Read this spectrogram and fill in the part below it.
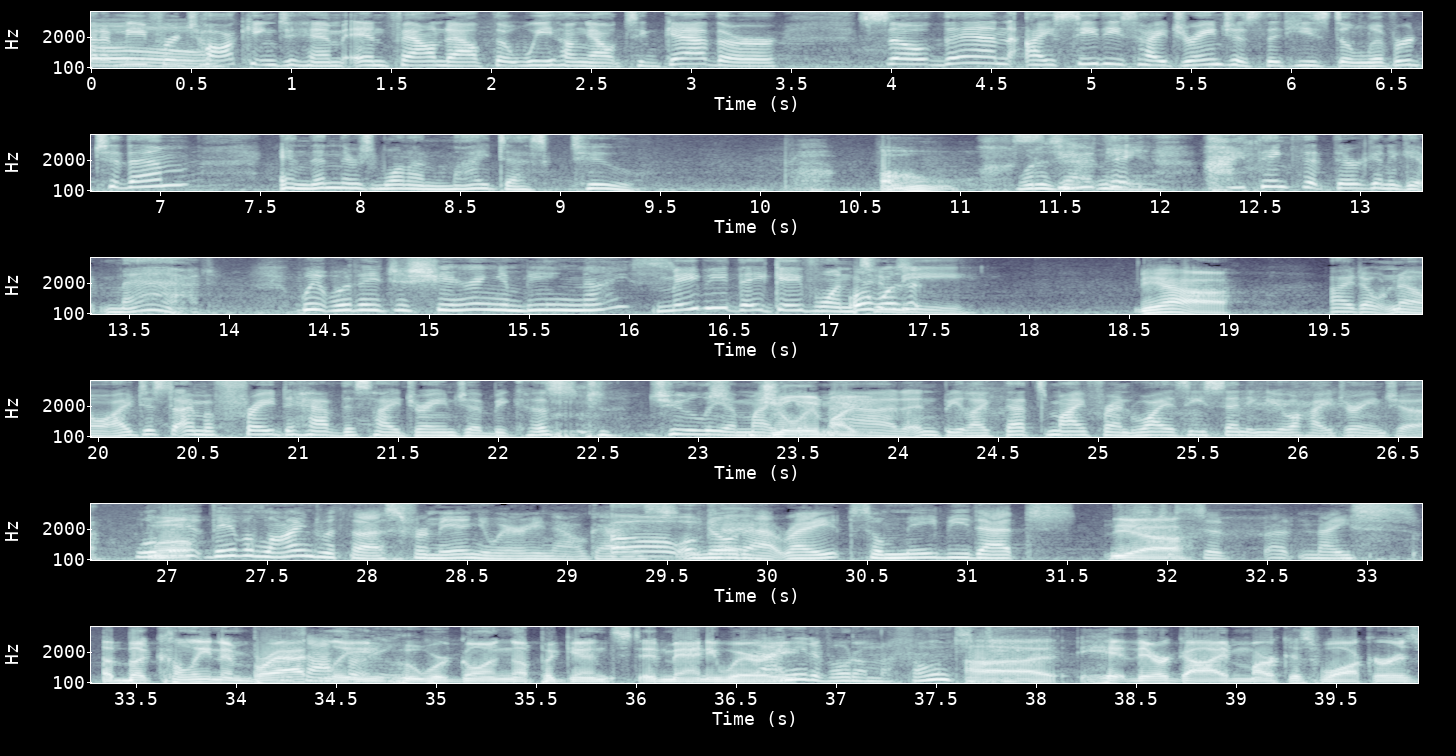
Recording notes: broadcast live from the AC Hotel for the Superbowl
